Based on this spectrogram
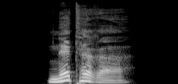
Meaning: inflection of nett: 1. strong/mixed nominative masculine singular comparative degree 2. strong genitive/dative feminine singular comparative degree 3. strong genitive plural comparative degree
- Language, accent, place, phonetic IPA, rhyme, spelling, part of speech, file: German, Germany, Berlin, [ˈnɛtəʁɐ], -ɛtəʁɐ, netterer, adjective, De-netterer.ogg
